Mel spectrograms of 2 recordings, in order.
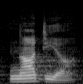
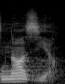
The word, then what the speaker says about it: Nazia: For instance, Nazia Karim, she's not Nadia, she's Nazia.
